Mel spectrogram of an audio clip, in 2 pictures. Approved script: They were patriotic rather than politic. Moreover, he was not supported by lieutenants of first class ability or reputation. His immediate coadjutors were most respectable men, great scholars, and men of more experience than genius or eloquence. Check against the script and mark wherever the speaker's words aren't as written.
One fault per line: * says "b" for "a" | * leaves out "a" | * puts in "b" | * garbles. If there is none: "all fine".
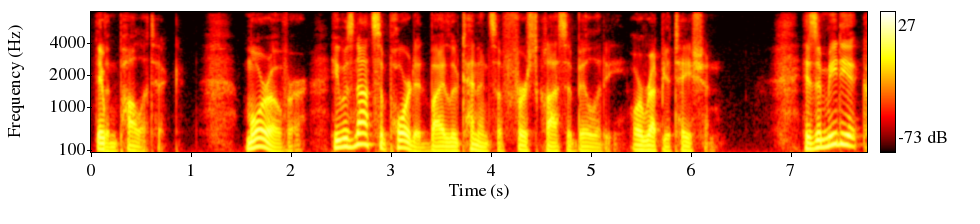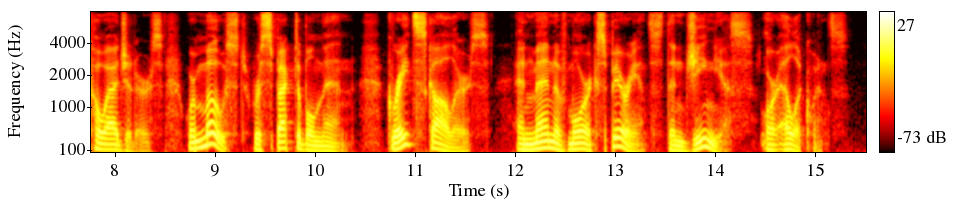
* leaves out "were patriotic rather"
